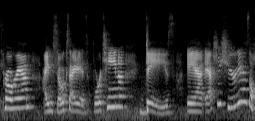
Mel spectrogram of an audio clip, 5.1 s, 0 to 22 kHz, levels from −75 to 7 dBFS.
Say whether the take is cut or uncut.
uncut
